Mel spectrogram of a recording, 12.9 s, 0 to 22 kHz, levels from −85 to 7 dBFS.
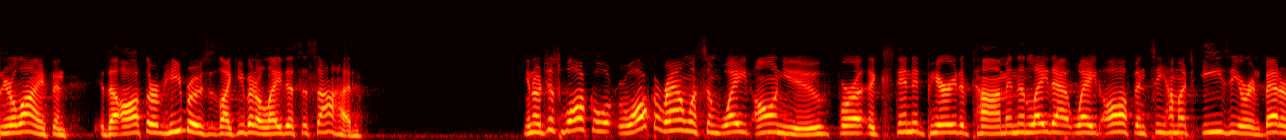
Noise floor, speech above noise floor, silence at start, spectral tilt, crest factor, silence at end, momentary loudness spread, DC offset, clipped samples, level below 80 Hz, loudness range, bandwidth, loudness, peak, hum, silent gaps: -69 dBFS; 45 dB; 0 s; -9.5 dB/octave; 16 dB; 0 s; 7 LU; under 0.1%; under 0.1%; -66 dBFS; 4 LU; 5.6 kHz; -25 LUFS; -10 dBFS; none; none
